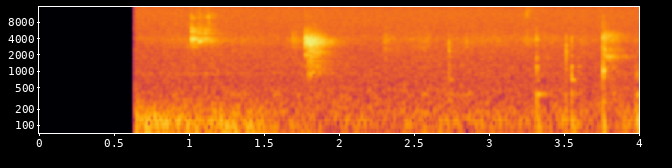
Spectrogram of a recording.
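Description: Silence for the first half-second, then ambience at an outdoor softball field: a low rumble, a single brief loud noise just under two seconds in, and a few faint clicks near the end.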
